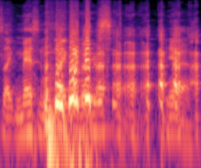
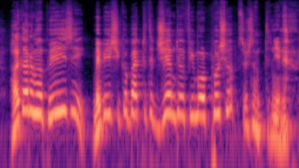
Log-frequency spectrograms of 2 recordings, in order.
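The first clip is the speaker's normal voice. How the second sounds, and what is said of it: Badly done put-on accent. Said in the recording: “What is that accent? ... I don't know. It's terrible. I can't go into accents.”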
